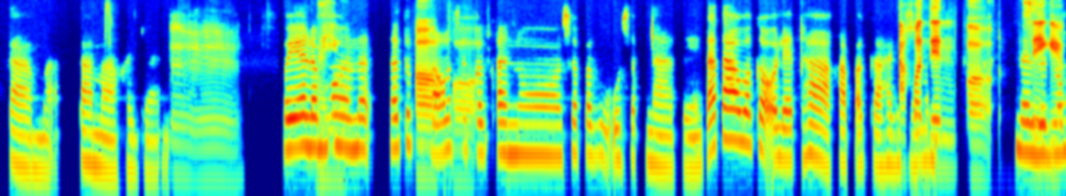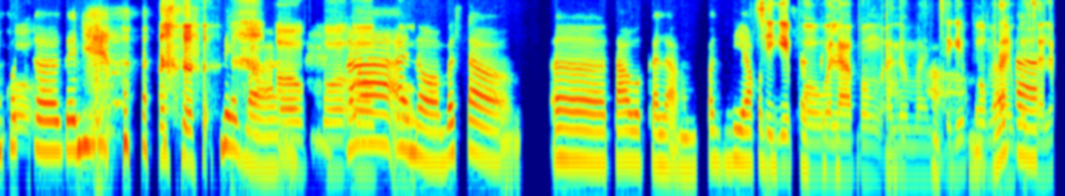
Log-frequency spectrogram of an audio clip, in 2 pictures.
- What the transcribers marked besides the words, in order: tapping; static; laugh; laughing while speaking: "ganiyan"
- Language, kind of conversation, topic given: Filipino, unstructured, Paano mo pinapanatili ang motibasyon habang tinutupad mo ang iyong mga pangarap?
- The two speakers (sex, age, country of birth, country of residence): female, 30-34, Philippines, Philippines; female, 40-44, Philippines, Philippines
